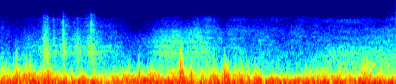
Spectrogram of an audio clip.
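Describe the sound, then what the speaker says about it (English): Wind blowing outdoors at a fertilizer plant, a steady, close buffeting rumble across the microphone with soft gusting flutters. "I don't remember the wind blowing up there this much"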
